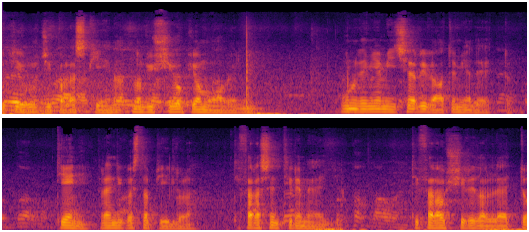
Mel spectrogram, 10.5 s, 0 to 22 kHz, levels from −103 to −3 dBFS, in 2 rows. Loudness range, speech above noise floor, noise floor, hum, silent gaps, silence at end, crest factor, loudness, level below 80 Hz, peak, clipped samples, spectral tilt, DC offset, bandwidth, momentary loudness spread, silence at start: 3 LU; 20 dB; -49 dBFS; none; none; 0 s; 20 dB; -30 LUFS; -48 dBFS; -10 dBFS; under 0.1%; -5 dB/octave; under 0.1%; 16 kHz; 18 LU; 0 s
